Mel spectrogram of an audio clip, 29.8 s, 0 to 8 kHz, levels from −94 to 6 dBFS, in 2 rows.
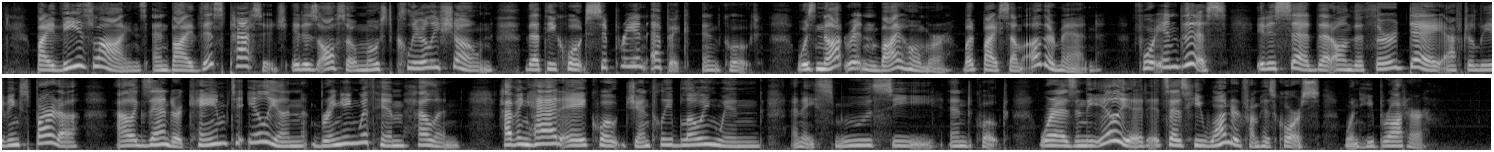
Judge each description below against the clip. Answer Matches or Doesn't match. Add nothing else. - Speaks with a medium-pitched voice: Doesn't match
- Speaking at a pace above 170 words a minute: Doesn't match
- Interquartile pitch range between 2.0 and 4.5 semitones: Doesn't match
